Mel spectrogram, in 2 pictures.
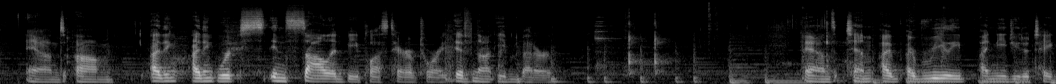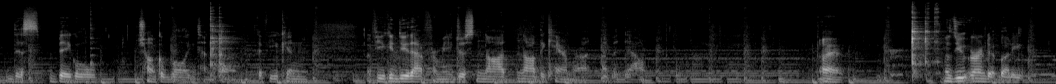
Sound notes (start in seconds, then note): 5.9 knife clinks against plate; 6.0 upbeat pleasant music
